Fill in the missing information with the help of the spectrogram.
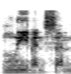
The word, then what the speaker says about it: Liebensohn: It's pronounced Liebensohn. The H is silent.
